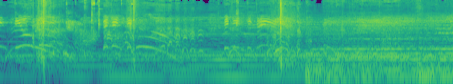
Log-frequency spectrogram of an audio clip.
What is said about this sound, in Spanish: Bueno, me refería a ese momento de los latigazos en el cine. Probablemente La Pasión de Mel Gibson ha sido la más dura, la más complicada de soportar. También los latigazos formaron parte del contenido de esa película.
